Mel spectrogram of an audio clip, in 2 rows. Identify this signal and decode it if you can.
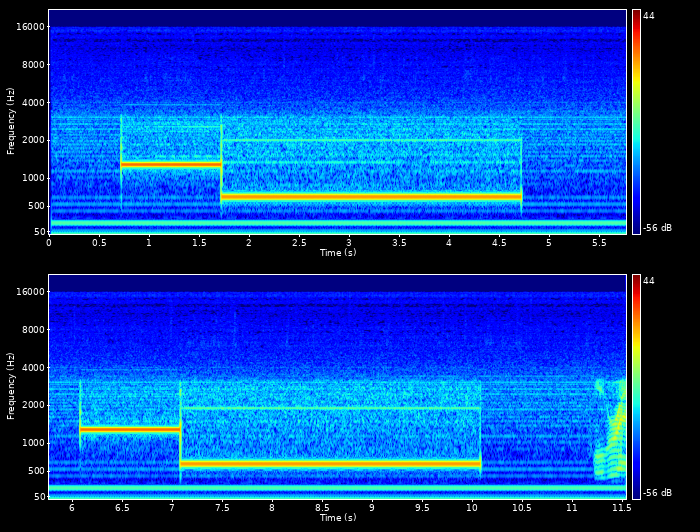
Two-tone page, heard as a one-second tone, then a three-second tone, about 1290 then 670 Hz, about 1290 then 640 Hz. It is heard from 0.7 to 10.1 s.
